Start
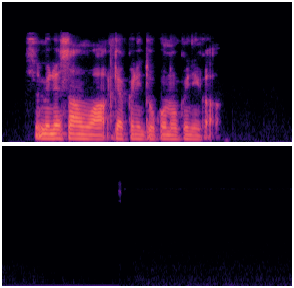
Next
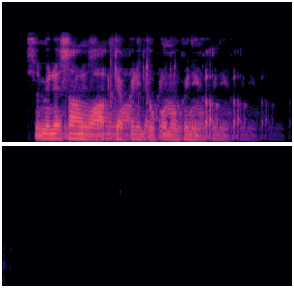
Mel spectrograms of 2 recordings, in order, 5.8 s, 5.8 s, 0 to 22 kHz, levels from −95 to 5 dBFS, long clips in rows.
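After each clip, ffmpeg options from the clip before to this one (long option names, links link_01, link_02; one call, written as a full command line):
ffmpeg -i in.wav -filter_complex "[0:a]agate=range=-33dB:threshold=-55dB:ratio=3:detection=peak,asplit=2[link_01][link_02];[link_02]adelay=279,lowpass=frequency=2400:poles=1,volume=-9dB,asplit=2[link_03][link_04];[link_04]adelay=279,lowpass=frequency=2400:poles=1,volume=0.21,asplit=2[link_05][link_06];[link_06]adelay=279,lowpass=frequency=2400:poles=1,volume=0.21[link_07];[link_01][link_03][link_05][link_07]amix=inputs=4:normalize=0,volume=-7.5dB" out.wav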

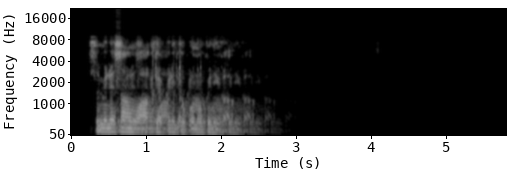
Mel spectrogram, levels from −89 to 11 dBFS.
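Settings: ffmpeg -i in.wav -af "aexciter=amount=2.9:drive=7.4:freq=5100" out.wav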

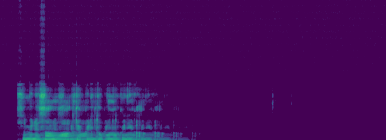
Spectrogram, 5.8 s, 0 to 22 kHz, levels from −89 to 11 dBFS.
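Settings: ffmpeg -i in.wav -af "aecho=1:1:1:0.98" out.wav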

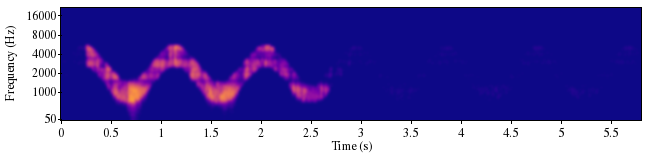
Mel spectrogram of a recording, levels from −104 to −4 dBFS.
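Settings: ffmpeg -i in.wav -af "asuperstop=centerf=2100:order=4:qfactor=6.8,afftfilt=real='re*between(b*sr/1024,990*pow(3800/990,0.5+0.5*sin(2*PI*1.1*pts/sr))/1.41,990*pow(3800/990,0.5+0.5*sin(2*PI*1.1*pts/sr))*1.41)':imag='im*between(b*sr/1024,990*pow(3800/990,0.5+0.5*sin(2*PI*1.1*pts/sr))/1.41,990*pow(3800/990,0.5+0.5*sin(2*PI*1.1*pts/sr))*1.41)':win_size=1024:overlap=0.75,volume=4dB" out.wav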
